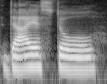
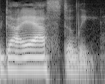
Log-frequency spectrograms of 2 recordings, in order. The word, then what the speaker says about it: diastole: the heart is contracted, the scientific word for that is systole or systole, and the relaxation time is diastole or diastole. So you'll hear the words pronounced both ways.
